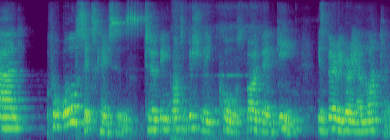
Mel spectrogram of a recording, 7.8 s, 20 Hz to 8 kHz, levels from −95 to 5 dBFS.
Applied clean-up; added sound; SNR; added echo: neural separator model SepFormer DNS4.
